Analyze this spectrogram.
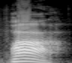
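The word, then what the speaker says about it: فاء: অনেকে ফাটা উচ্চারণ করে ফা, ফা, কিন্তু ফাটা এরকম উচ্চারণ হবে না। ফাটা উচ্চারণ হবে যে নিচের ঠোঁটের পেট, নিচে যে ঠোঁট আছে, এই ঠোঁটের পেট সামনে উপরের, যে সামনের উপরের দুই দাঁতের আগার সঙ্গে লাগাইয়া ফা, ফা, ফা, ফা এরম বলা যাবে না, ফা।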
